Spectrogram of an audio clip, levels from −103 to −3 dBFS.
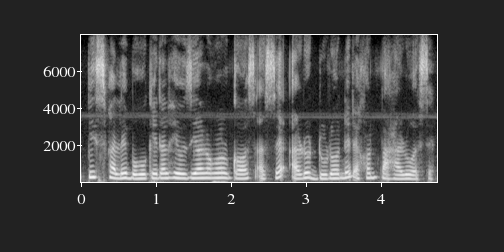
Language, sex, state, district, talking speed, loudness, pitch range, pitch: Assamese, female, Assam, Kamrup Metropolitan, 150 wpm, -15 LUFS, 230-265 Hz, 250 Hz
